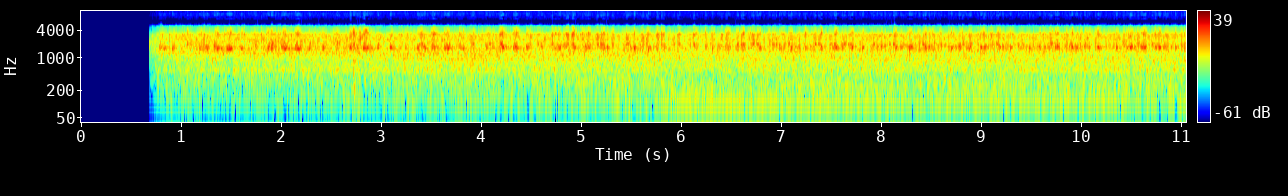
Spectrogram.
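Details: Nissan KA24DE four-cylinder at idle: fast light ticking chatter localized with a 3/4 inch hose to the front timing chain cover; chain seems tight, owner suspects chain guides, cause not confirmed.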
